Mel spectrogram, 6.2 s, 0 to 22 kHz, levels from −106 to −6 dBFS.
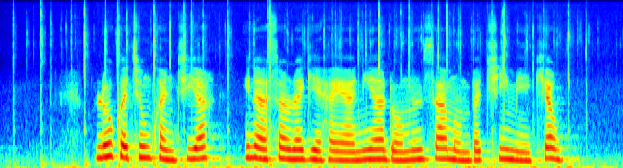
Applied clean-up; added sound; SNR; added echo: none; Thunder / Wind / Bird vocalization, bird call, bird song + Typing; 20 dB; none.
